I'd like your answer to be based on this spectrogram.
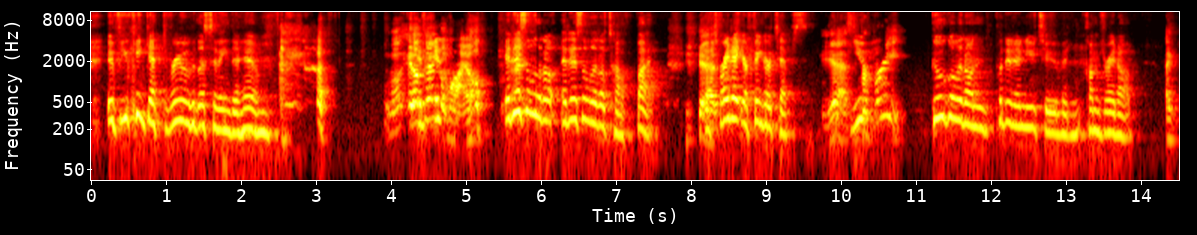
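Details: Adult speaker; typical speech.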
